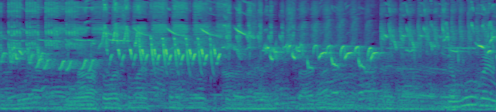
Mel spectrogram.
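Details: Nightingales singing together at a competition in Afghanistan. Mixed whistled phrases, quick rising-and-falling chirps and buzzy trills overlap, while people talk steadily in the background.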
